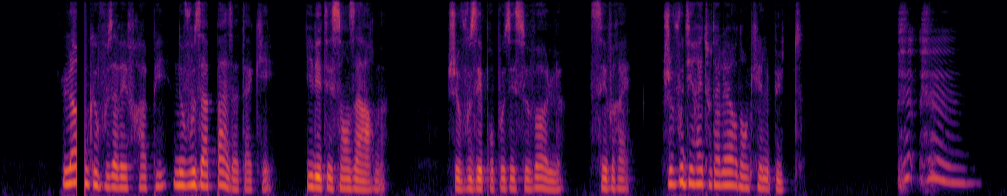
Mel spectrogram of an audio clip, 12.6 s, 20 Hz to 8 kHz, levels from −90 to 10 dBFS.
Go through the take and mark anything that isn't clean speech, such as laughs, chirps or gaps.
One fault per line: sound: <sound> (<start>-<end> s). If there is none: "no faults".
sound: dropout (1.0-1.1 s)
sound: throat clearing (11.2-12.3 s)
